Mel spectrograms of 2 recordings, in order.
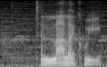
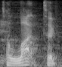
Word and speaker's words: Tlatlaqui: Tlalaqui. No, Talat, you have to pronunciate that T. Tlatlaqui.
